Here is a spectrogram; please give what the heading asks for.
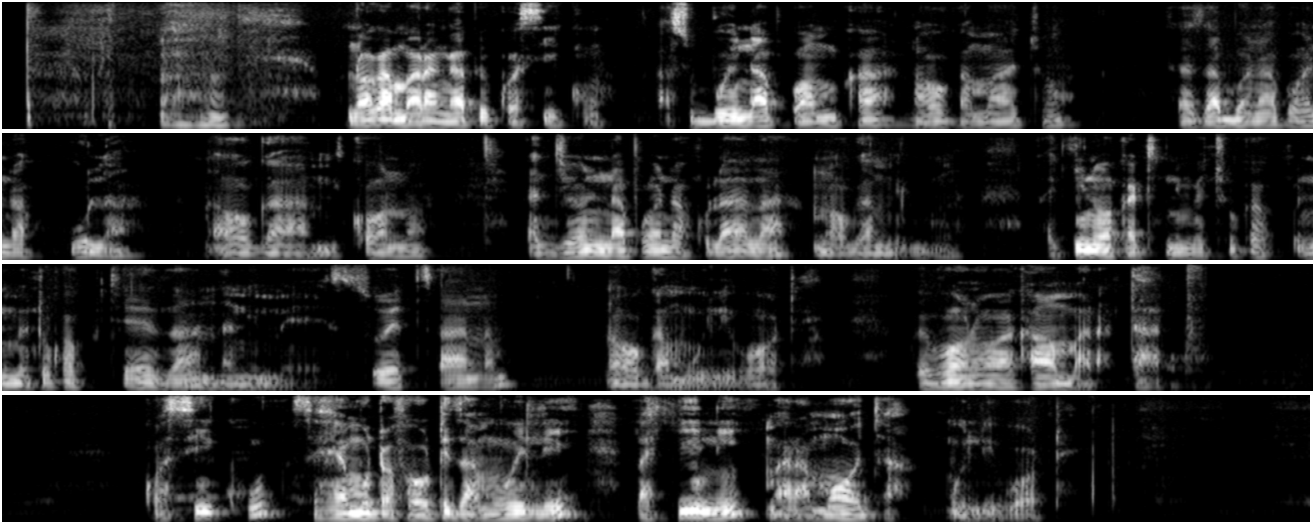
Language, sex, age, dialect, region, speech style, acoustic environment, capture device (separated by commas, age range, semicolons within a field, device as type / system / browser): Swahili, male, 25-34, Kenya - Nairobi Sheng-influenced, Kenya, relaxed; focused, nature, mobile / Linux / Chrome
